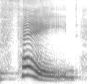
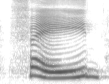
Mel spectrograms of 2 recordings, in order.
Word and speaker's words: fade: Você encosta a língua no céu da boca e já interrompe o som.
